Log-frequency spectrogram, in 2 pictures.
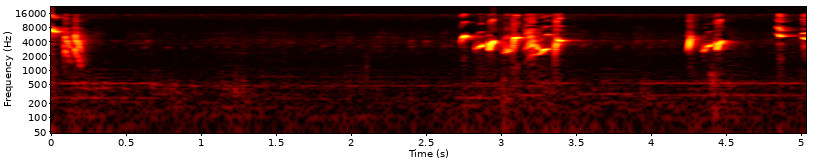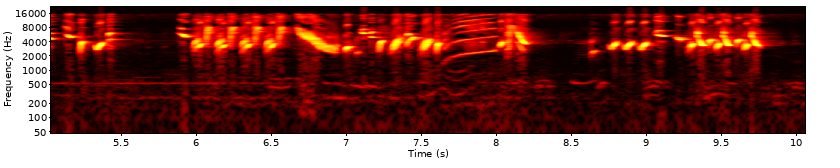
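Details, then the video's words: Singing European goldfinch from Morocco, recorded to stimulate caged birds; after a quiet start, bursts of rapid high twittering, trills and sweeping slurred notes, with a faint steady low hum underneath. "Singing Goldfinch King goldfinch singing"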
